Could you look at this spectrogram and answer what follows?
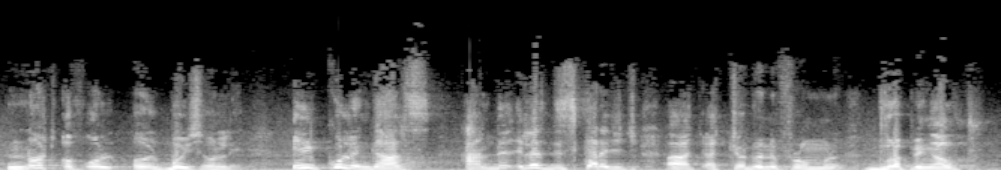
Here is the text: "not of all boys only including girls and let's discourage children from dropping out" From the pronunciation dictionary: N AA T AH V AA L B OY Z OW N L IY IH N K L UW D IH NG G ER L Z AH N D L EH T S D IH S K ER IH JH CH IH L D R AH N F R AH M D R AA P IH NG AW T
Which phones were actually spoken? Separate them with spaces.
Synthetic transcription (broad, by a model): N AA T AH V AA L B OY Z OW N L IY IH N K UW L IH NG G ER L S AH N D L EH T S D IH S K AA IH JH CH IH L D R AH N F R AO M D R AA P IH NG AW T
